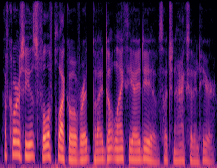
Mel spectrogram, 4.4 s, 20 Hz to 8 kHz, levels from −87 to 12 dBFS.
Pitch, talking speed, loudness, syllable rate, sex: 125 Hz, 275 wpm, -19 LUFS, 6.3 syllables/s, male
